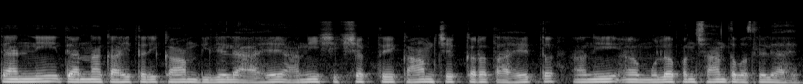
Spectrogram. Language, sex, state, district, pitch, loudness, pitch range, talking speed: Marathi, male, Maharashtra, Nagpur, 115 Hz, -22 LUFS, 110-120 Hz, 150 wpm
